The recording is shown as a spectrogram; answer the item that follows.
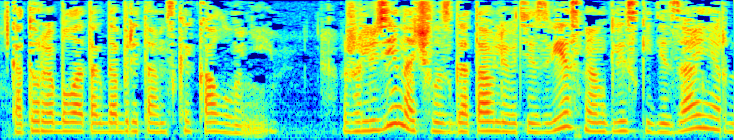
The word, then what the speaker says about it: жалюзи: Происхождение слова французское, следовательно, произносится оно с ударением на последнем слоге – «жалюзи».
